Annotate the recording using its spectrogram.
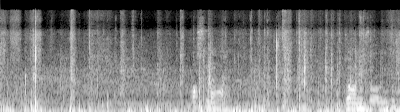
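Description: A cow's hooves clopping on asphalt as it is led along at a walk, with irregular hard knocks.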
